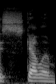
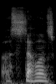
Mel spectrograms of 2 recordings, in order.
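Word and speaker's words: Stellan: Thank you Stellin. I want to say Skellen but I think I'm I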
